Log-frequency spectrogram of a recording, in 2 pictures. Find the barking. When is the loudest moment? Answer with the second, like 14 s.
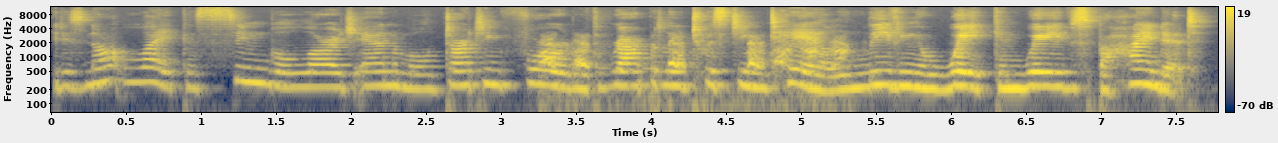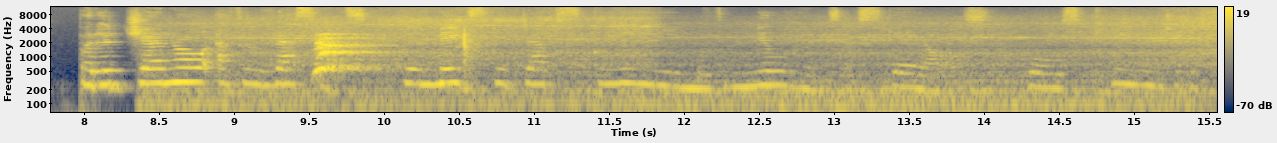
10 s.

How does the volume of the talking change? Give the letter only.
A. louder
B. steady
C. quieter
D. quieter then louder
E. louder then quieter
E.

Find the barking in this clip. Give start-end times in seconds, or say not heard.
3.2-5.3, 9.5-10.7.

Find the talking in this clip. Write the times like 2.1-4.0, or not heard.
0.0-15.5.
